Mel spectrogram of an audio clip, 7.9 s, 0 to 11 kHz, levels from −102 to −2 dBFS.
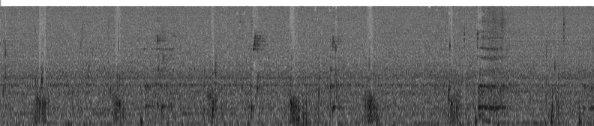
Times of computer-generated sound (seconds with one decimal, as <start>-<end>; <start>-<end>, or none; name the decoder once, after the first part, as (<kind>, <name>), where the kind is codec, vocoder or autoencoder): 0.0-0.4 (autoencoder, DAC-VAE); 5.1-5.7; 6.4-7.9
